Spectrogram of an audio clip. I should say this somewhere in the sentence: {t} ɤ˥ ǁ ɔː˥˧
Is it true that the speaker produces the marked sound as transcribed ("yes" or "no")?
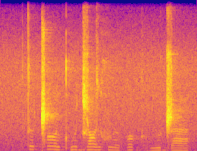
yes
